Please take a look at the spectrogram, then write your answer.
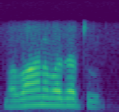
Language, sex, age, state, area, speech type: Sanskrit, male, 18-30, Uttar Pradesh, urban, conversation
